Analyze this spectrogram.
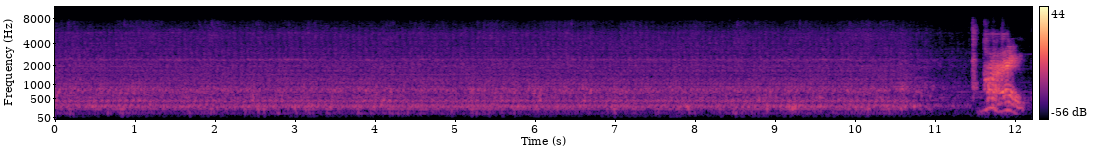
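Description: An embroidery machine hums and whirs steadily.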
